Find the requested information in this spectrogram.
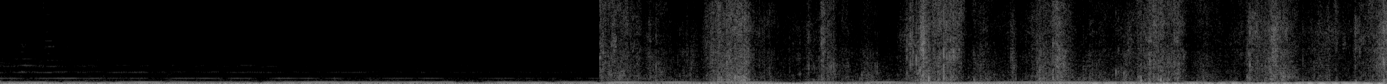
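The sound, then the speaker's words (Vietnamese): Slow, heavy footsteps in a dark forest begin midway as faint, regular soft thuds, repeating steadily over a low hum and a few thin tones. “Tiếng bước chân chậm rãi đều đều phát ra từ bên phải.”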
